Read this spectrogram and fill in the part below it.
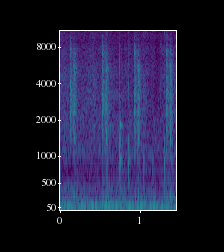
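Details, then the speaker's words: Chinese diesel air heater newly installed in a van, warming up: dosing pump gives light sharp ticks two or three a second over quiet background, speeding up; normal pulsing. "But anyway, pump's getting faster."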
